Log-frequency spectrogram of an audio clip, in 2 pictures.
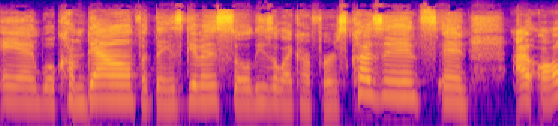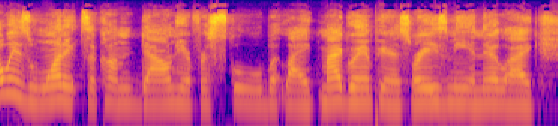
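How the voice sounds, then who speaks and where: Delivered with an American accent at a moderate pace, the speech has fairly even intonation and hardly any pauses on a very clean recording with a silent background. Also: woman, fairly high pitch for a woman. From Boston, Massachusetts. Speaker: content creator and media personality. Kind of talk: interview. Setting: studio with audience.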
